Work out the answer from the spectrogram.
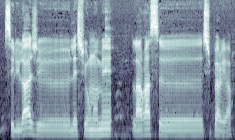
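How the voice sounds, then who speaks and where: A young man from Sudan in his twenties giving an earnest personal testimony as an interview guest, halting and searching for words, turning forceful when indignant. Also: medium pitch, completely flat delivery. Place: at a housewarming gathering.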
